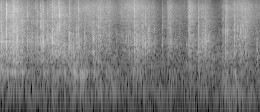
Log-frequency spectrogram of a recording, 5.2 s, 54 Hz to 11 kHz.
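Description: Both hands rub and crumple the top sheet of a flat, solid stack of thin white A4 printed paper with fingertips and nails. The result is a continuous, bright, dry crinkling and rustling with scattered sharp crackles, strong in the high range and with no low end.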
